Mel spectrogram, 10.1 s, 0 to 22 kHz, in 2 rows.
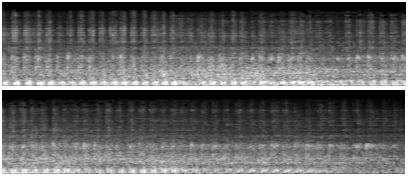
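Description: Hinomoto E23 compact diesel tractor engine running at low speed as the tractor is driven slowly forward, with a steady low pulse that eases off slightly toward the end.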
